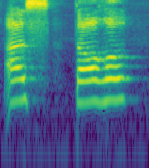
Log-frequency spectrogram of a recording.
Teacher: غین کو اکثر پڑھنے میں ہلا دیا جاتا ہے، مطلب حرف قلقلہ بنا دیا جاتا ہے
